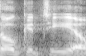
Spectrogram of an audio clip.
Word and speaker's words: Ocotillo: it's Octitillo. I Okay. presume that's a Spanish pronunciation of it.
